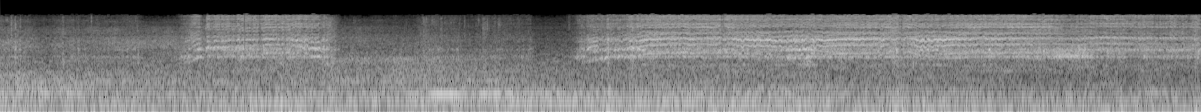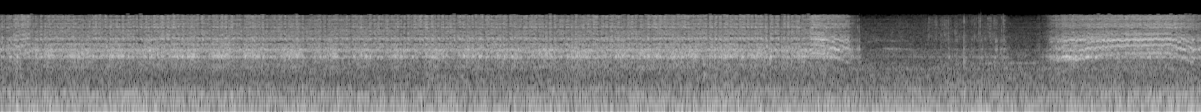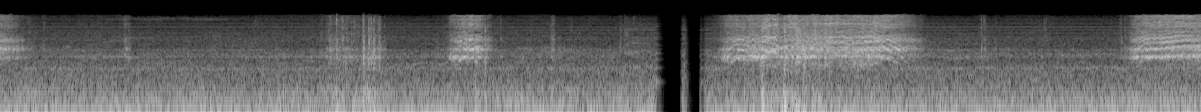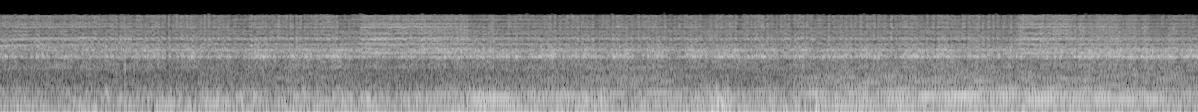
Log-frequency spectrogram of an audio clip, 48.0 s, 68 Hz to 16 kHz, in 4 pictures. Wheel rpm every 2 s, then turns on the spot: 70, 20, 50, 160, 160, 160, 160, 160, 160, 130, 10, 70, 0, 10, 10, 80, 20, 90, 160, 160, 160, 160, 160, 160.
2-4 28-30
